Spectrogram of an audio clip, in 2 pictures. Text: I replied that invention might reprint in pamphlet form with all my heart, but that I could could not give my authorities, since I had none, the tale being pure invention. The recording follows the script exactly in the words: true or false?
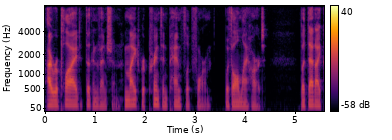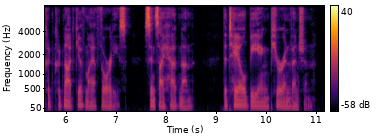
true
